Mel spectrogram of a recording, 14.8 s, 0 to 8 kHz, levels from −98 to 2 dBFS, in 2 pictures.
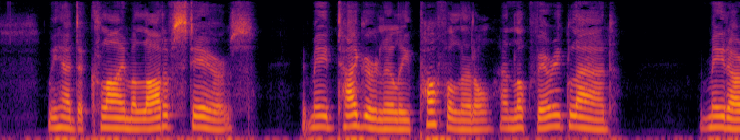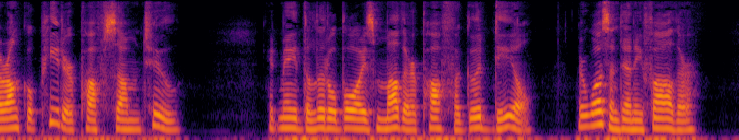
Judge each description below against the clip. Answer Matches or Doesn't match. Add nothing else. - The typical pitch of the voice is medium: Matches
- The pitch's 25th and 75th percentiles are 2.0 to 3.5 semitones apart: Matches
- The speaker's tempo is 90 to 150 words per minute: Doesn't match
